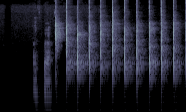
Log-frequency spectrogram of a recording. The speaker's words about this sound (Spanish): Aplausos.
